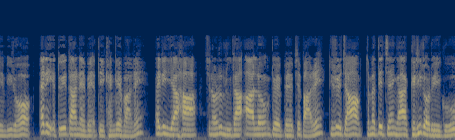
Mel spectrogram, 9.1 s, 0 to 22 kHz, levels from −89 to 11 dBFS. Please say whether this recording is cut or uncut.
cut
